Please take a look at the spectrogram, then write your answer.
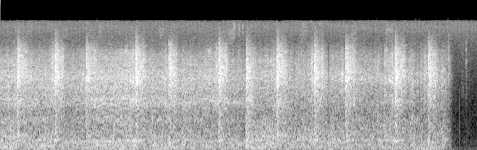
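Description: A train rolls past on rails with a steady, loud rumble and regular clickety-clack beats from the wheels over track joints, then cuts off abruptly near the end.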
